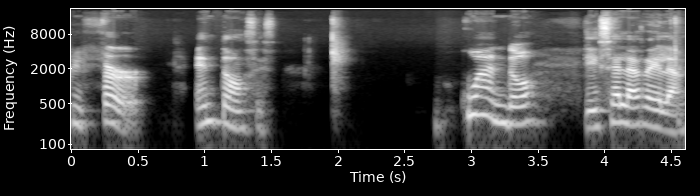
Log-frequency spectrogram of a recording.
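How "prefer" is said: prefer, with weight on last syllable fer. Explaining that the stress in prefer falls on the last syllable: stress on fer. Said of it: "La entonación está aquí, en fer".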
